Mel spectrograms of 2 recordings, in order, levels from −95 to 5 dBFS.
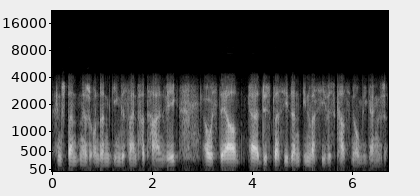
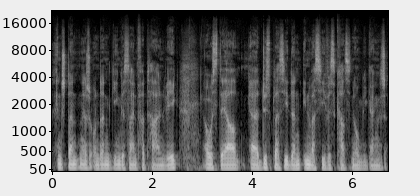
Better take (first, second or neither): second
